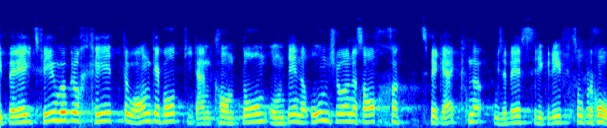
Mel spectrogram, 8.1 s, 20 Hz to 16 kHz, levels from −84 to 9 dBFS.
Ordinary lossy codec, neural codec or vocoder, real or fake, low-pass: Opus, 32 kbps; codec, 16 kHz, 4 kbps, FreqCodec, smaller model; fake; 7.2 kHz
